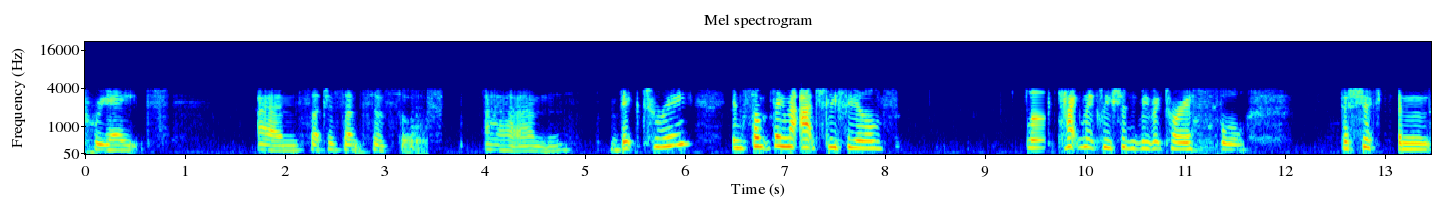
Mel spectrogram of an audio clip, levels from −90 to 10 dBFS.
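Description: The whole clip passes through the iLBC codec. Nothing above 4 kHz survives. The speech sounds plainly rough and synthetic, which fits 30 ms frames at about 13 kbps.

Lost iLBC frames then break in five times: 3.26 to 3.57 s, after "a sense of sort"; 6.21 to 6.30 s, before "in something that actually"; 9.47 to 9.61 s; 11.10 to 11.38 s, after "technically shouldn't be"; and 12.99 to 13.15 s. In each gap the decoder repeats the last pitch cycle mixed with noise. This produces a held, buzzy vowel. The voice is right again almost at once.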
